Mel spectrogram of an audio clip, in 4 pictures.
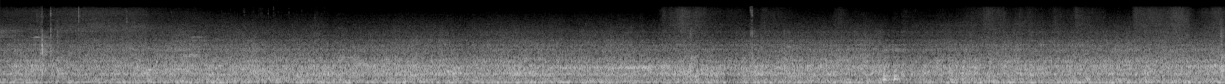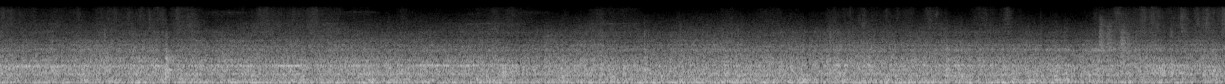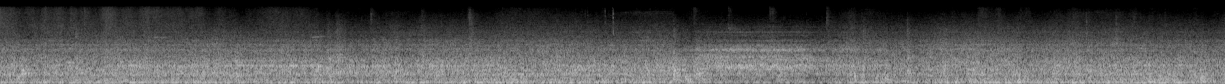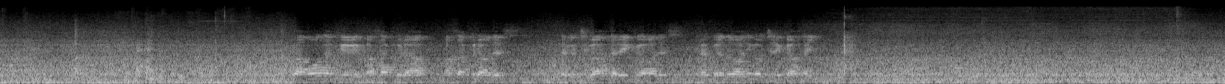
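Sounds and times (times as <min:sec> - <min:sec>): train wheels rumbling on rail: 0:00.0 - 0:49.0
faint train whine: 0:25.5 - 0:35.4.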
